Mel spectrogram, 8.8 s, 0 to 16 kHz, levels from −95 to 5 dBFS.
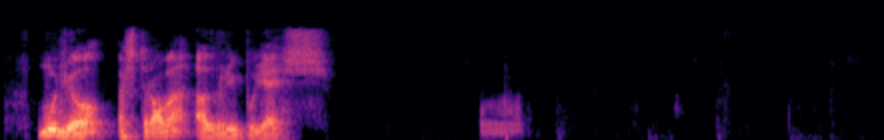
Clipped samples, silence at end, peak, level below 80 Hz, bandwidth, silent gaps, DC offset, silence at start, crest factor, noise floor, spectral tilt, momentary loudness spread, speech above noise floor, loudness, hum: under 0.1%; 5.65 s; -2 dBFS; -52 dBFS; 7.2 kHz; none; under 0.1%; 0.4 s; 20 dB; under -90 dBFS; -8 dB/octave; 18 LU; over 73 dB; -18 LUFS; none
